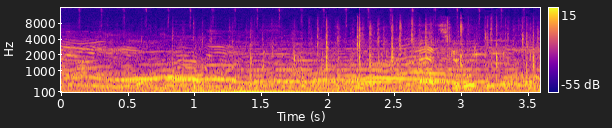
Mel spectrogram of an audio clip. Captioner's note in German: Jubel und Applaus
